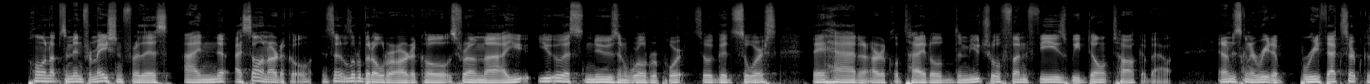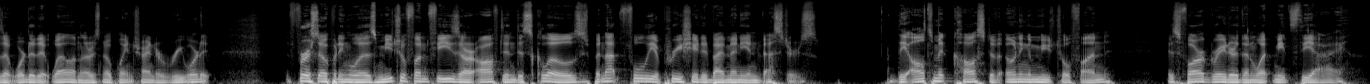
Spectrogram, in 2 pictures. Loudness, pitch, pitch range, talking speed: -21 LUFS, 110 Hz, 100-120 Hz, 220 wpm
